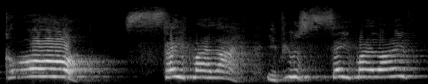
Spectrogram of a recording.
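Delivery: loud, pleading cry to God. Retold or imitated. A doomed journalist crying to God, loud pleading. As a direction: call on God for rescue, loud. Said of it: "he cried out to God and said".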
